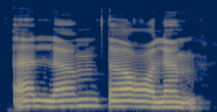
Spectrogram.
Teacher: عین ساکن ہے اس لیے ہم حلق میں اس کو لے کے جائیں گے، ٹھیک ہے؟ حلق سے نکلتا ہے، وسط الحلق مطلب حلق کا درمیانی حصہ۔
